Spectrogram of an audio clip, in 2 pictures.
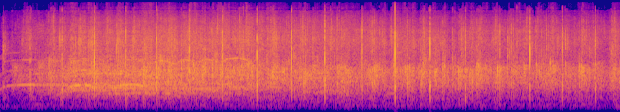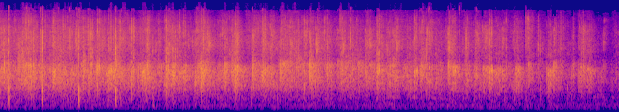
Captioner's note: applause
